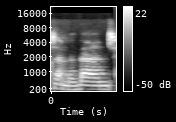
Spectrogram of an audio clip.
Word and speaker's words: Damavand: How do you pronounce it? Damavan. – Damavad.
